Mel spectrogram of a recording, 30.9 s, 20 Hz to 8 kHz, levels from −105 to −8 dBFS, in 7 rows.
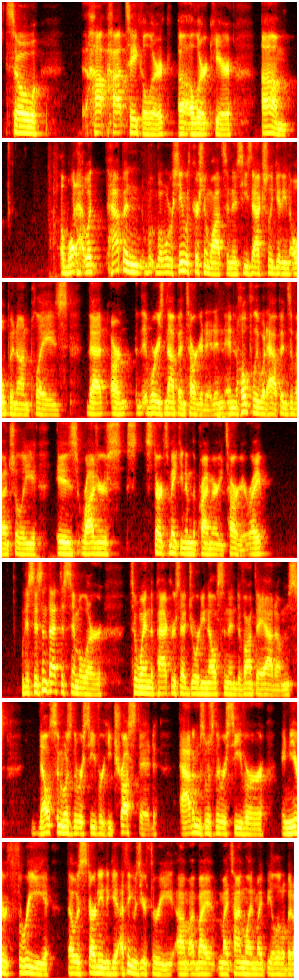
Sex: male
